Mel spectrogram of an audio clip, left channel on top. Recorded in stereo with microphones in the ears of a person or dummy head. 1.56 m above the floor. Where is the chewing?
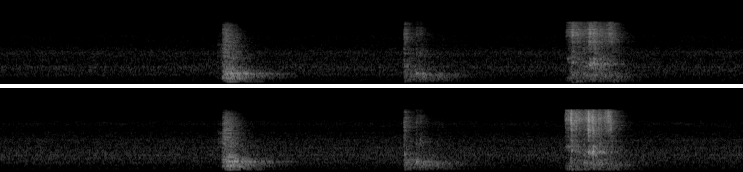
65° right (ahead or behind), 0.5 m.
